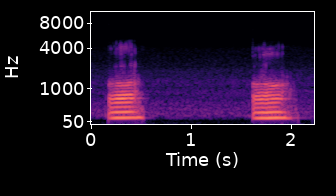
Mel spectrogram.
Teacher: अनुनासिक के आधार पर जिन स्वरों के उच्चारण में, जिन स्वरों के उच्चारण में हवा जो है कहाँ से निकलती है, हवा नाक और मुंह दोनों से निकल रही है, तो उसको क्या बोलते हैं, अनुनासिक स्वर कहते हैं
